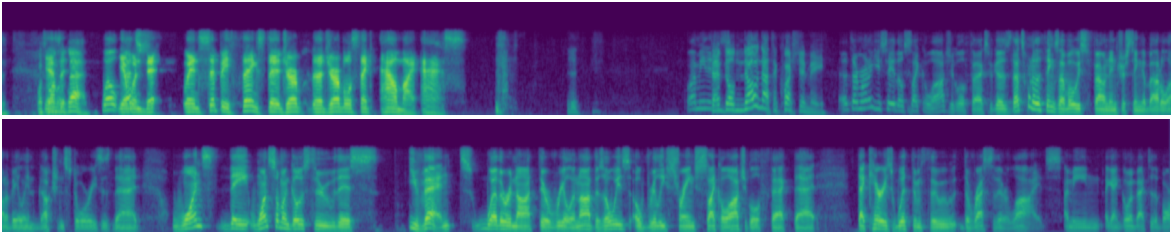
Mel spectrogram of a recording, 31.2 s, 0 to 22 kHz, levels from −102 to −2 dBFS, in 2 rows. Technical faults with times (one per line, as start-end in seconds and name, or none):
none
